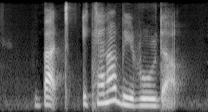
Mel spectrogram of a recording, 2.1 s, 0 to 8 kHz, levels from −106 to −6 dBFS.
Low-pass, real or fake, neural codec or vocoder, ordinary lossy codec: 7.2 kHz; fake; codec, 16 kHz, 2 kbps, FreqCodec, larger model; none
